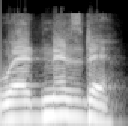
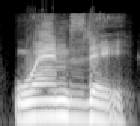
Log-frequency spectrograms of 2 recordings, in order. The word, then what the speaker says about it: Wednesday: ওয়েডনেসডে, কিন্তু এখানে ডিটা হচ্ছে সাইলেন্ট, এটা কি বলবে? ওয়েন্সডে।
